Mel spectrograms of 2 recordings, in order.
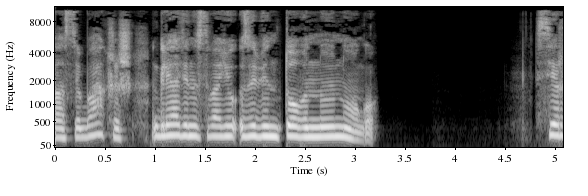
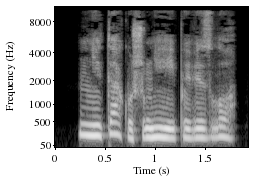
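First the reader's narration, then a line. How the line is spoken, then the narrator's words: Sighing. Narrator (Russian): вздохнул Бакшиш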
